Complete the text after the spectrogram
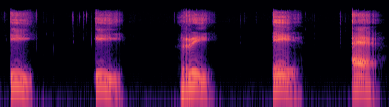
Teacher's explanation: तो देखिए, हम जो स्वर बोलते हैं, वह इस पर भी डिपेंड करता है कि हमारी जीभ का कौन सा हिस्सा एक्टिव है। जब जीभ का अगला हिस्सा ऊपर उठता है, तो हम बोलते हैं अग्र स्वर · जब जीभ का अगला हिस्सा ऊपर उठता है तो हम बोलते हैं अग्रस्वर, जैसे ई, री, ए।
